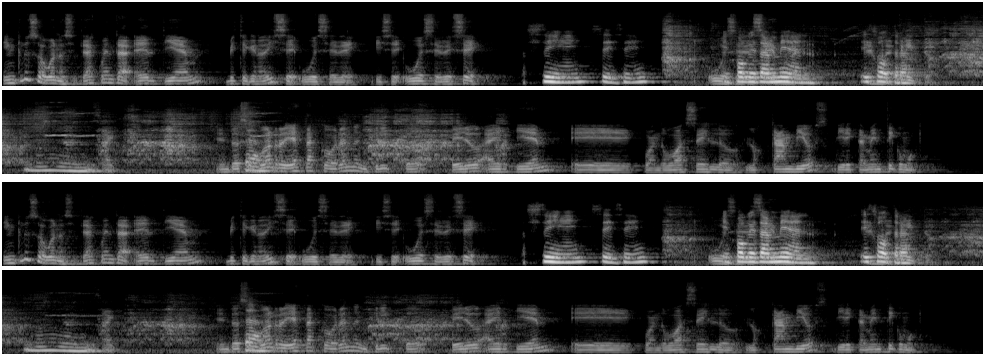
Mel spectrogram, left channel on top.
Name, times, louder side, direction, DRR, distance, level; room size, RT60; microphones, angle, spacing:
voice 1, 0.0-4.8 7.1-8.0 8.6-9.3 10.8-11.0 11.9-19.0, left 2 dB, 20° left, 1.0 m, -31 dB
voice 2, 5.3-6.5 7.2-8.1 8.6-9.1 10.0-10.8 12.2-12.5, right 1 dB, 15° right, 0.9 m, -18 dB
sound 1, 6.6-14.9, left 6 dB, 80° left, 3.1 m, -37 dB
29.0 x 24.0 x 5.7 m
head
